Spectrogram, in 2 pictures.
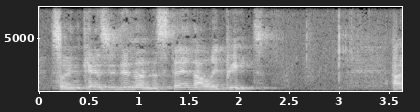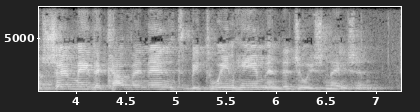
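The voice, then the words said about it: Accented but clear English. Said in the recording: “I know I have accent, but I think my English is a little bit clear, no?”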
